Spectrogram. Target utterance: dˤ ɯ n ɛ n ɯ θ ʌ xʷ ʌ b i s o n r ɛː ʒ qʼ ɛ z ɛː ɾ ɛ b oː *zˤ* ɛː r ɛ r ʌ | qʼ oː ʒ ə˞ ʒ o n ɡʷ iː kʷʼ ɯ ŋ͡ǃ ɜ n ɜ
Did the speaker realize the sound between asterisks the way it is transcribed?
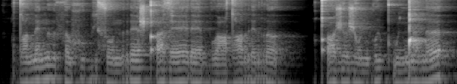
no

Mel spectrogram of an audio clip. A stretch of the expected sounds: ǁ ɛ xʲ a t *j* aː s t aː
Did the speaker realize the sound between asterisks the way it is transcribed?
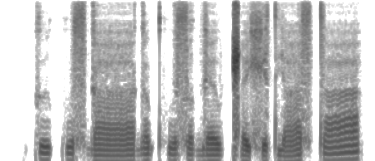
yes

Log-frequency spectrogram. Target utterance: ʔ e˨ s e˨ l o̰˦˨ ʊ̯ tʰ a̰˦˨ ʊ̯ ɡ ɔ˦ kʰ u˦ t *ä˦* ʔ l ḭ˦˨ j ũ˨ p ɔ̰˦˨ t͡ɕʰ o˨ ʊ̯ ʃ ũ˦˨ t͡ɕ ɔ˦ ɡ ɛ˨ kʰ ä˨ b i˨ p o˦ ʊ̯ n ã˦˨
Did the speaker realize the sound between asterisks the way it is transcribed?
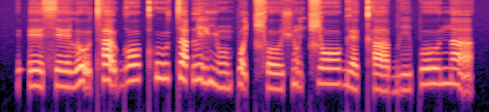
yes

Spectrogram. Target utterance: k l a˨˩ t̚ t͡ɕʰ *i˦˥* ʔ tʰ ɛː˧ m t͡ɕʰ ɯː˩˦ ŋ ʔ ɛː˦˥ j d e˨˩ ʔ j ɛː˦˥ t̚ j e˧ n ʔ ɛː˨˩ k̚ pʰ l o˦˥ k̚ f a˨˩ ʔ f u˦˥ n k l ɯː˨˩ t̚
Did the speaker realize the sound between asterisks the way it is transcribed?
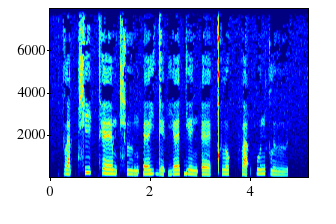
no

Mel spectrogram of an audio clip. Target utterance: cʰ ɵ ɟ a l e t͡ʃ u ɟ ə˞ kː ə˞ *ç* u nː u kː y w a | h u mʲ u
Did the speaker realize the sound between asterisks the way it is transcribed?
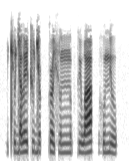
yes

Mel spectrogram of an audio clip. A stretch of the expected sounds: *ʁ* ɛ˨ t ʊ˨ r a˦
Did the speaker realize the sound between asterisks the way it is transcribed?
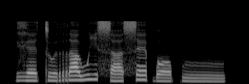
no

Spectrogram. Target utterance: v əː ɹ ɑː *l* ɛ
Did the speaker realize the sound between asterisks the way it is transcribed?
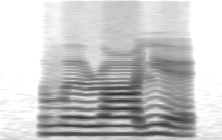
no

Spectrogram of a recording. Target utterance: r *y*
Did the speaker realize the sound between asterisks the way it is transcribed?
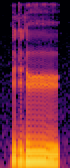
yes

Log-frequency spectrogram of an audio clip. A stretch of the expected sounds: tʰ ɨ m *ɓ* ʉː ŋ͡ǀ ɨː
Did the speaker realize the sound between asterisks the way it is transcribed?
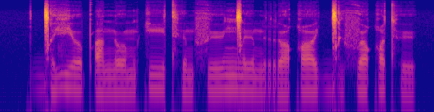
no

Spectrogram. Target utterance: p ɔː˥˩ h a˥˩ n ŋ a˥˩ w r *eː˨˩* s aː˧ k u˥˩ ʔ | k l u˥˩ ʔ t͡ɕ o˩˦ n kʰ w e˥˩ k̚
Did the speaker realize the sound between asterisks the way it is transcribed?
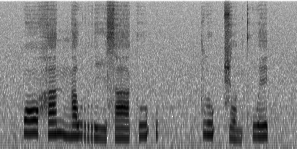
no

